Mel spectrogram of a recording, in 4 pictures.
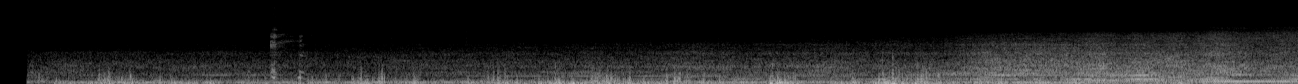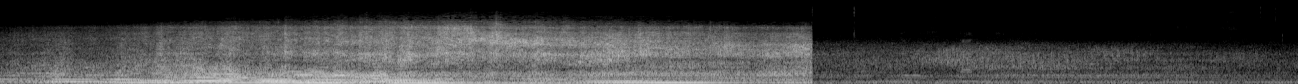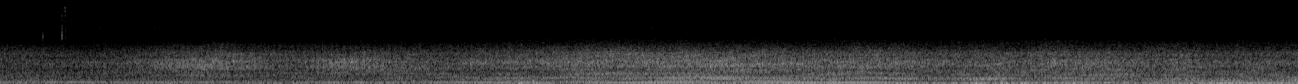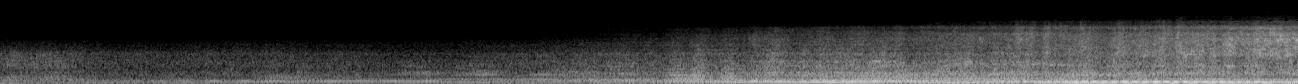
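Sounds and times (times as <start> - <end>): drone of propeller aircraft: 0.3 - 51.9
propeller plane passing: 0.3 - 51.9.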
